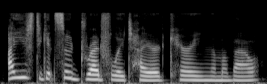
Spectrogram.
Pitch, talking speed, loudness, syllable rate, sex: 220 Hz, 225 wpm, -18 LUFS, 6.1 syllables/s, female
